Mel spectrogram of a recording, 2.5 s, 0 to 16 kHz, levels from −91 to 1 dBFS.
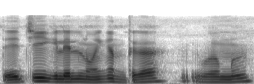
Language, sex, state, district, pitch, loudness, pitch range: Wancho, male, Arunachal Pradesh, Longding, 120 Hz, -16 LUFS, 110-135 Hz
